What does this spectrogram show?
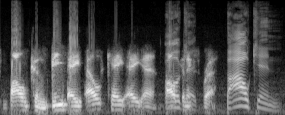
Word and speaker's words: Balkan: How you pronounce the name of the company? It's Balkan, B-A-L-K-A-N, Balkan okay.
